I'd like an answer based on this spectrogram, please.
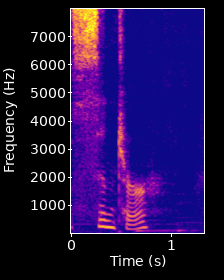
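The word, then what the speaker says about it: sinter: I did find out it's called a center that sounds like the word Center like the center of the cake or the center of the pizza or something but um but it's spelled s i n t e r and it's just this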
